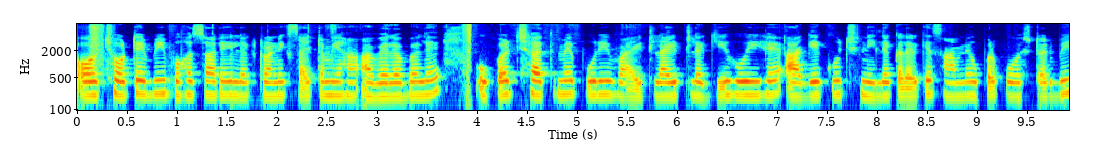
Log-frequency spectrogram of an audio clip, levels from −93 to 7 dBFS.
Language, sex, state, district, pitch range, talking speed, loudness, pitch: Hindi, female, Haryana, Charkhi Dadri, 195-215 Hz, 170 wpm, -21 LUFS, 205 Hz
